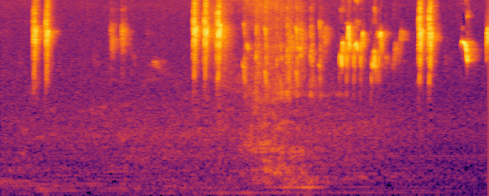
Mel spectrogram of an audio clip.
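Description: A sunbird gives very high, thin, sharp chips in quick clusters, with short pauses between bursts and a faint murmur in the background.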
